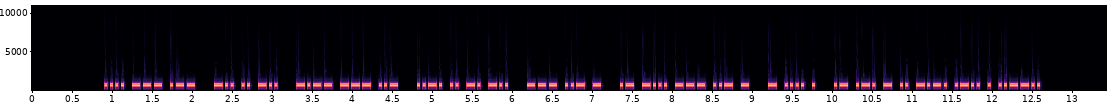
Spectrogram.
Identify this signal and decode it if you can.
Morse code, heard as a keyed tone, about 36 wpm, 700 Hz. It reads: HOW DID YOU FIND OUT ABOUT THE ARTICLE?
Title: Sentences from Top 1000 Words - Review Part 5 - 35wpm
